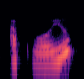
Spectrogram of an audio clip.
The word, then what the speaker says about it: apoio: Apoio e apoio. Apoio, suporte, apoio, verbo.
